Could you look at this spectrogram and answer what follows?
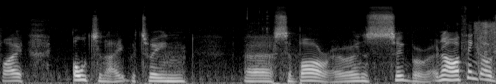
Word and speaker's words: Subaru: I say Subaru and Subaru, but I don't say it like they lax in chat. That's how some people say it, and it's flippin' annoying.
